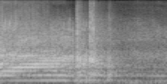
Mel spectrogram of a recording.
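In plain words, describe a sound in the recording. Motorcycles roar past on a busy road.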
